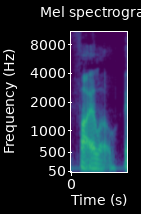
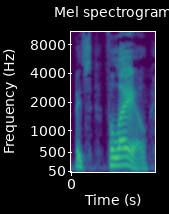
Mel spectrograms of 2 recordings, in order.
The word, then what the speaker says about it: phileo: I think I may have said philo. It's phileo.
